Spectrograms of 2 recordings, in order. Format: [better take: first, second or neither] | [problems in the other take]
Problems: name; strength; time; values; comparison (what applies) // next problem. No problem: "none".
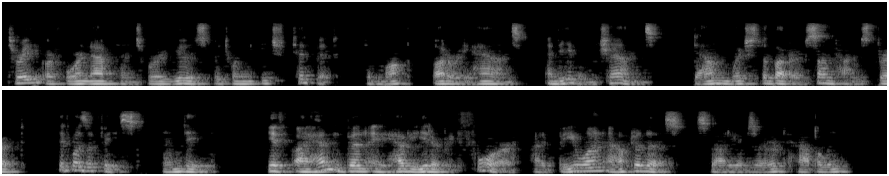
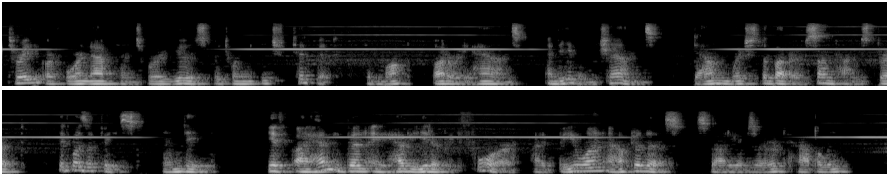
first | background sound (Wind instrument, woodwind instrument); 7 dB below the speech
